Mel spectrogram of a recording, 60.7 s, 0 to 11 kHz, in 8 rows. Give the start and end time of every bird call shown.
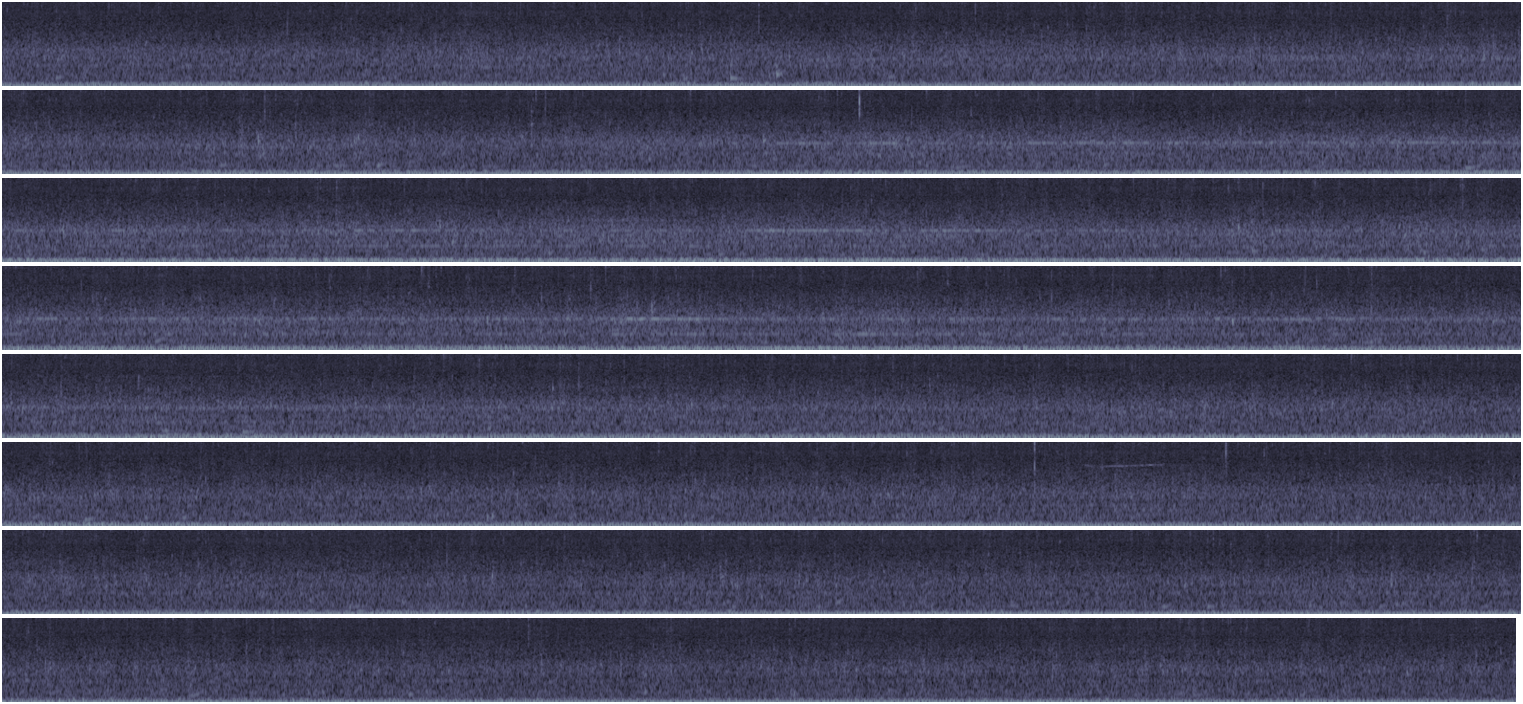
[43.28, 43.88] Killdeer (Charadrius vociferus)

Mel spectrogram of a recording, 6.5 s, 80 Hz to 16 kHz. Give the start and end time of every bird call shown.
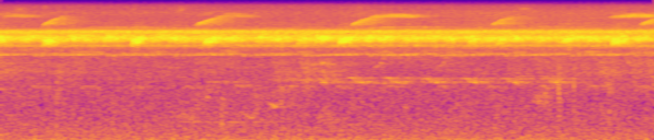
[0.00, 5.25] Amazonian Trogon (Trogon ramonianus)
[0.00, 6.54] Buff-breasted Wren (Cantorchilus leucotis)
[0.00, 6.54] Mealy Parrot (Amazona farinosa)
[0.00, 6.54] Paradise Tanager (Tangara chilensis)
[2.65, 5.85] Goeldi's Antbird (Akletos goeldii)

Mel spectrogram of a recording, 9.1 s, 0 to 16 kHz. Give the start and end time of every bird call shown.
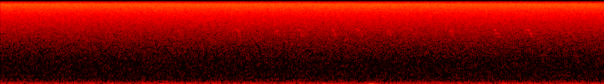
[3.50, 3.60] Gray-crowned Rosy-Finch (Leucosticte tephrocotis)
[4.10, 4.60] Gray-crowned Rosy-Finch (Leucosticte tephrocotis)
[4.90, 5.90] Gray-crowned Rosy-Finch (Leucosticte tephrocotis)
[6.70, 6.80] Gray-crowned Rosy-Finch (Leucosticte tephrocotis)
[7.30, 7.50] Gray-crowned Rosy-Finch (Leucosticte tephrocotis)
[7.80, 8.00] Gray-crowned Rosy-Finch (Leucosticte tephrocotis)

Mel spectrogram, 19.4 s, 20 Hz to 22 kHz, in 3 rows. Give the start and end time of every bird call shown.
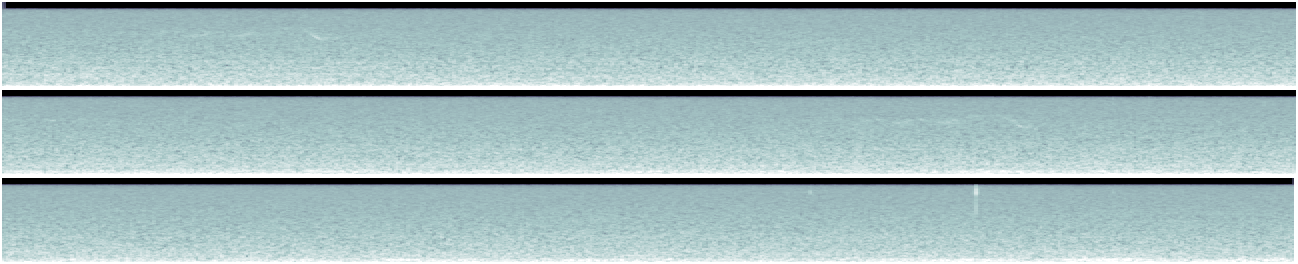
[0.00, 2.30] Yellow-rumped Warbler (Setophaga coronata)
[9.80, 12.50] Yellow-rumped Warbler (Setophaga coronata)

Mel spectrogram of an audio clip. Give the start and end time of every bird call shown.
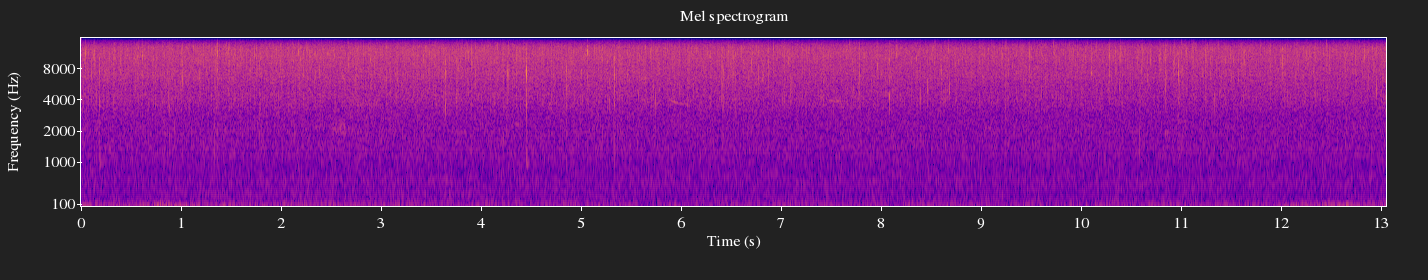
[2.30, 2.90] Mallard (Anas platyrhynchos)
[5.60, 7.80] Red-winged Blackbird (Agelaius phoeniceus)

